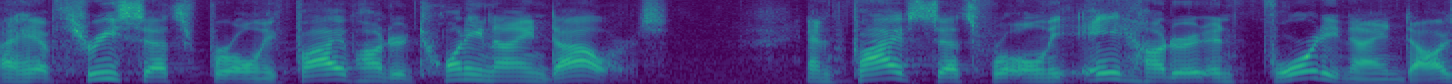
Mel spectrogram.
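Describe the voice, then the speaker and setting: A man speaks in an animated tone at a fairly slow pace. His pitch swings very widely. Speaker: coin dealer, TV sales host. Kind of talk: sales pitch.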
